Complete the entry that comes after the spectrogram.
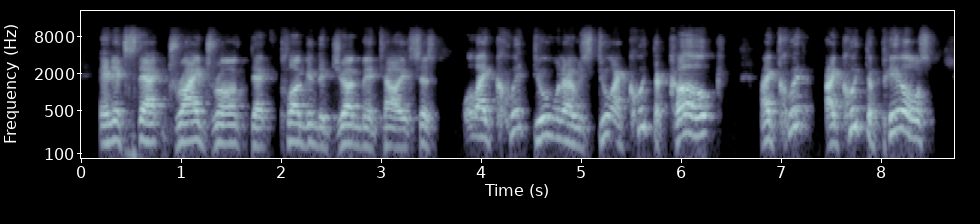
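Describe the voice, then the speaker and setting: At a moderate pace, a man's high voice with a bright, sharp tone makes very wide pitch swings. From Oakland, California. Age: 60s. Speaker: comedian and recovery speaker. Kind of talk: casual podcast interview. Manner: animated.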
